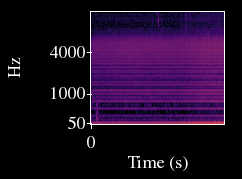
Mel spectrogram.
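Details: Live-stream audio with a steady low hum and even buzzy overtones, no rhythm. It is mains hum; the host suspects newly plugged cheap cables, and moving something further away didn't fix it. Cause unconfirmed.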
